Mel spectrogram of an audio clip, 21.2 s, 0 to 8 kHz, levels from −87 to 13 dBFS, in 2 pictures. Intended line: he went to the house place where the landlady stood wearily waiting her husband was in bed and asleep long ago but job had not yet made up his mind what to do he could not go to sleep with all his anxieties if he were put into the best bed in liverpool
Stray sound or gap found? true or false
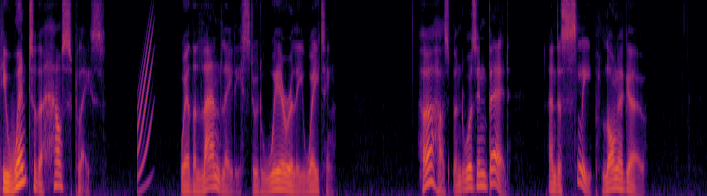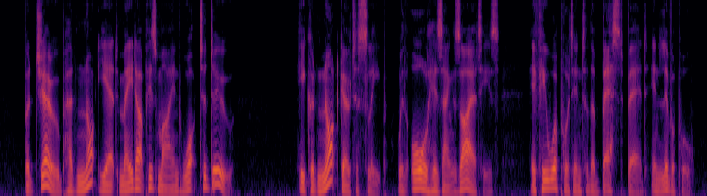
true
